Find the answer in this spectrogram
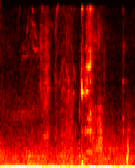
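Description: Faint rustling of a nylon travel backpack shifting on the wearer's back, with a couple of small clicks, over a low steady hum.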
